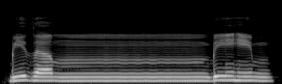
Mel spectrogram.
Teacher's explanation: فاعترفوا بذنبہم، بذنبہم، یہاں پر نون ساکن کے بعد با ہے، یہاں پر اقلاب کریں گے۔ بذنبہم، یہاں پر آپ دیکھ رہے ہیں لکھا ہوا نون ہے لیکن اس کو میم پڑھا جائے گا۔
